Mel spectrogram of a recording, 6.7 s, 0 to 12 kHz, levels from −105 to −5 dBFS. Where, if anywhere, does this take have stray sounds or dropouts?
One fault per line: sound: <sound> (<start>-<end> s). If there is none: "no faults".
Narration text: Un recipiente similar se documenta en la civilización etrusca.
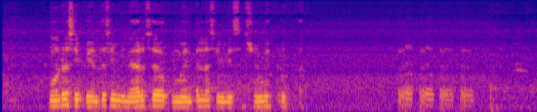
sound: laugh (5.0-5.9 s)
